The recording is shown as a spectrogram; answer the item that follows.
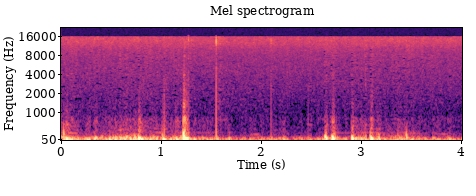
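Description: Low, dull thumps over a rumble: the loudest comes a little past a second in, and two more come close together near three seconds.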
